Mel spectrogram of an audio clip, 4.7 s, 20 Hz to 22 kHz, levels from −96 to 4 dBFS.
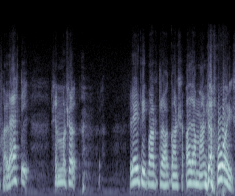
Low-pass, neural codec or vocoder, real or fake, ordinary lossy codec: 14.4 kHz; none; real; none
